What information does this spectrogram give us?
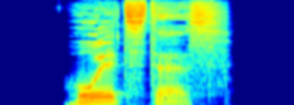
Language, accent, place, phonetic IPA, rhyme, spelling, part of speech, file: German, Germany, Berlin, [ˈhoːlstəs], -oːlstəs, hohlstes, adjective, De-hohlstes.ogg
- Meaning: strong/mixed nominative/accusative neuter singular superlative degree of hohl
